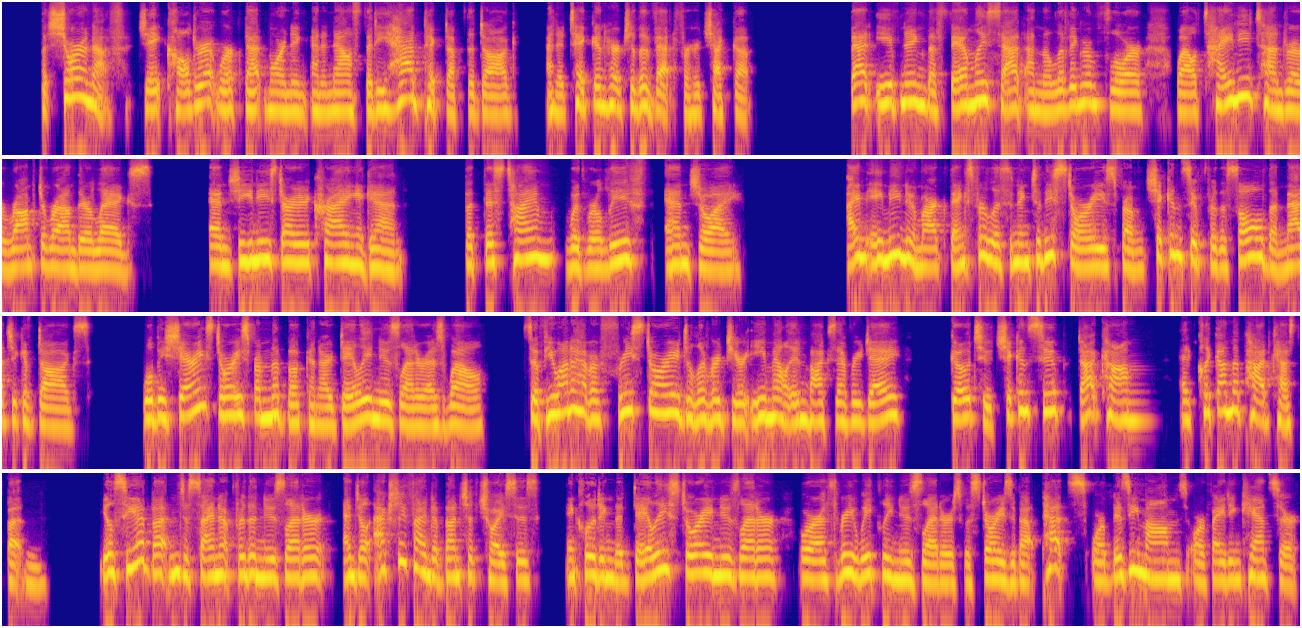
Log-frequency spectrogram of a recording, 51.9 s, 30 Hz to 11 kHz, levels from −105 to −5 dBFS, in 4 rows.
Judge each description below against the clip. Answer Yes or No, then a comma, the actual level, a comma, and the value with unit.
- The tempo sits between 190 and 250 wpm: No, average, 175 wpm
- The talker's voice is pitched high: Yes, high, 200 Hz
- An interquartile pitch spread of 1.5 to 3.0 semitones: No, average, 4.7 semitones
